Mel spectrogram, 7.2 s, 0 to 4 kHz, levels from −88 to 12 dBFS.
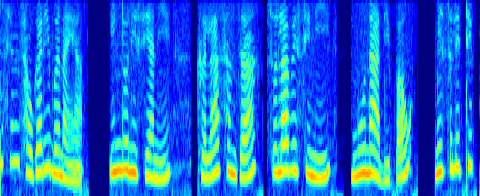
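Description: Comfort noise in place of the background appears four times in this speech: 1.32–1.64 s, between "सावगारि बोनाया" and "इन्द'नेसियानि खोला सानजा सुलावेसिनि"; 2.86–2.96 s; 5.04–5.26 s, after "इन्द'नेसियानि खोला सानजा सुलावेसिनि"; and 6.26–6.52 s. The likely cause is discontinuous transmission, with the receiver synthesising the pauses. The room tone turns flat and featureless, about 19, 7 and 18 dB quieter in the first three gaps and level in the last. On a spectrogram these gaps show as smooth, uniform noise bands that stop below 4 kHz like the rest of the band-limited call audio. On the waveform the first three appear as a steady, lowered floor.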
